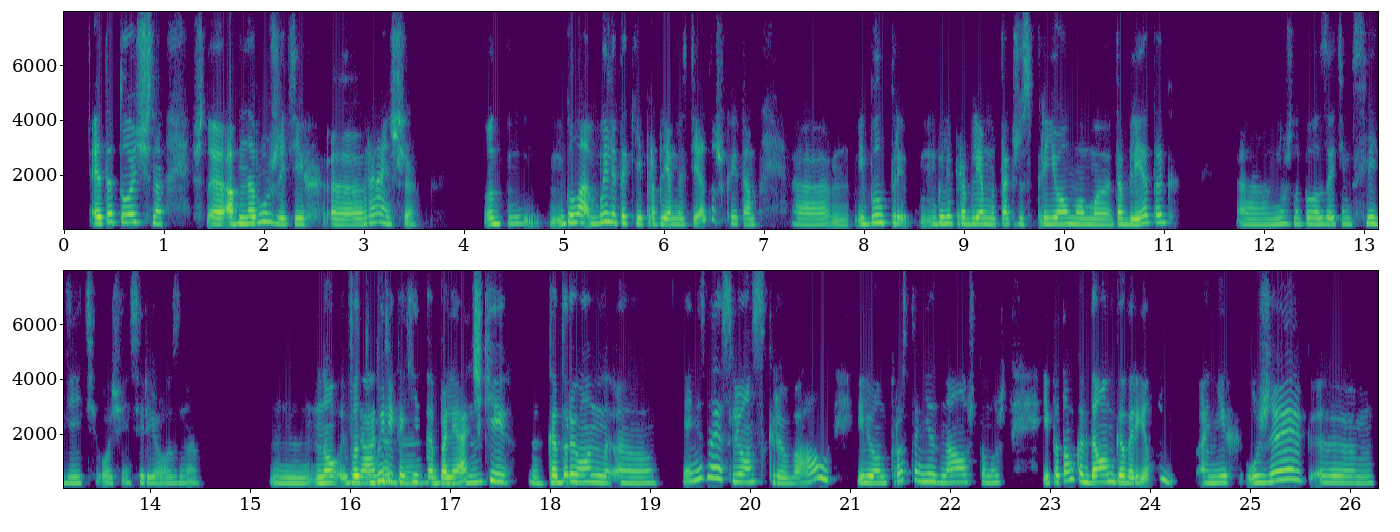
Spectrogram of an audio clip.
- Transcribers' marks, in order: unintelligible speech
- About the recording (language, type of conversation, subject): Russian, podcast, Как вы поддерживаете связь с бабушками и дедушками?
